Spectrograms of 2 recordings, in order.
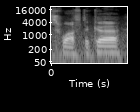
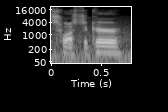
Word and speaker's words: swastika: First off, swastika, not swastika, but swastika. My guy, he can't even pronounce the hate symbol he's defending.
